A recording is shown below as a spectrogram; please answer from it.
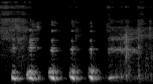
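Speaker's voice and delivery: short high breathy chuckle; laugh. Real, not acted. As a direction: laugh lightly at yourself. Laughs at her eye drop busyness.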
